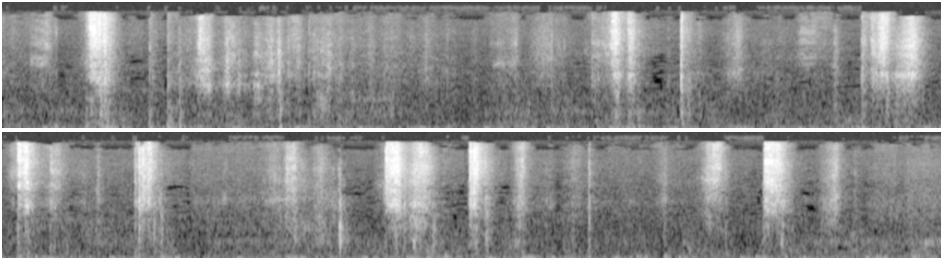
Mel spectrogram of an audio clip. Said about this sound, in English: The next step that I do is I begin to shuffle the cards.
